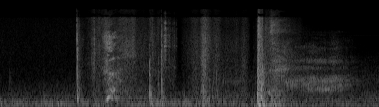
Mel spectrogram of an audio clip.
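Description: Heavy bangs and thuds sound close by.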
